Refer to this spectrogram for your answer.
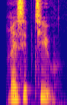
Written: RECEPTIVT

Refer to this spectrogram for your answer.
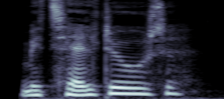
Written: metaldåse

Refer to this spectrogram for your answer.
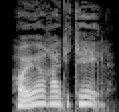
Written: højreradikal

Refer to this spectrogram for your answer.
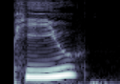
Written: piber

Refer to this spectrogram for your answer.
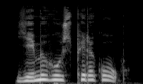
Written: hjemme

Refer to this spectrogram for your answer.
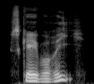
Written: skaberi

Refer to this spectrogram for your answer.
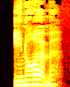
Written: indrømme

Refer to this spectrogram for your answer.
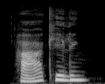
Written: harekilling

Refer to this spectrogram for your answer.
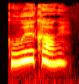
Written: gudekonge

